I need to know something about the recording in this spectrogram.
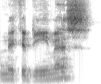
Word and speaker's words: Nicodemus: And I am real proud that I can pronounce his name because he has told me I am one of only 5 people in the entire country that was able to pronounce it right the very first time.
